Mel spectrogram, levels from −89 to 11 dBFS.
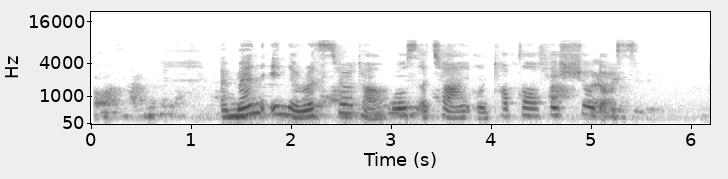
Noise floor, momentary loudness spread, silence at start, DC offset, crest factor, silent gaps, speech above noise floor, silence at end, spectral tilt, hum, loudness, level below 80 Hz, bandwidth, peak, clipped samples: -67 dBFS; 18 LU; 0.05 s; under 0.1%; 18 dB; none; 37 dB; 0.65 s; -5 dB/octave; none; -30 LUFS; -74 dBFS; 9.2 kHz; -14 dBFS; under 0.1%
